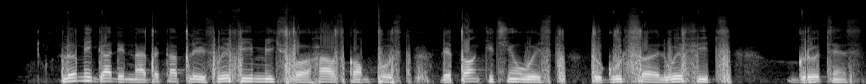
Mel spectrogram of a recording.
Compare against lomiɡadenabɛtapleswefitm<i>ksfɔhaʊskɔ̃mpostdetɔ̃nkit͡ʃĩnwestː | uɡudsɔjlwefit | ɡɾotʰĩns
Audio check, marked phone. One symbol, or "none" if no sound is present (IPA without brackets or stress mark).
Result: i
